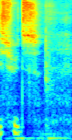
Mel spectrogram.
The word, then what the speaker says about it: Suits: Mais regardez Suits. Ok, Suits. Ouais. Ça s'écrit comment ?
